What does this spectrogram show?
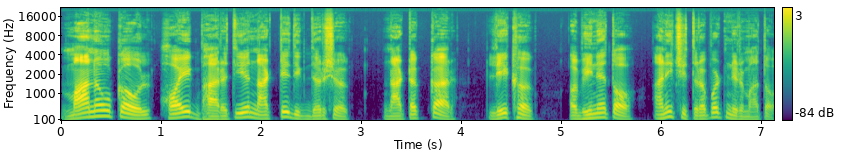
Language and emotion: Goan Konkani, neutral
